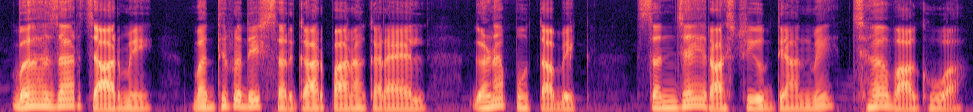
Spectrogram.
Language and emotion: Sindhi, neutral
